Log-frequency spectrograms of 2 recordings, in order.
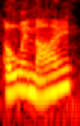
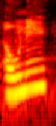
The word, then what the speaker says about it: ONI: how to pronounce Oni it's not o and I you don't say every letter of it it's Oni they say it in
